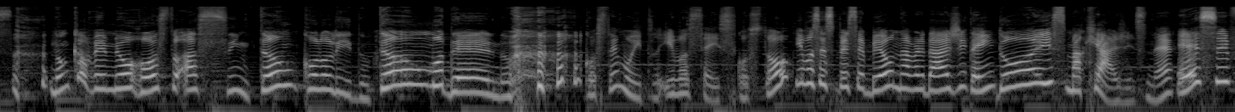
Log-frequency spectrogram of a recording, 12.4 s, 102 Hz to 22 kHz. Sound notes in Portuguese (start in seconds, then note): 5.1 risos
